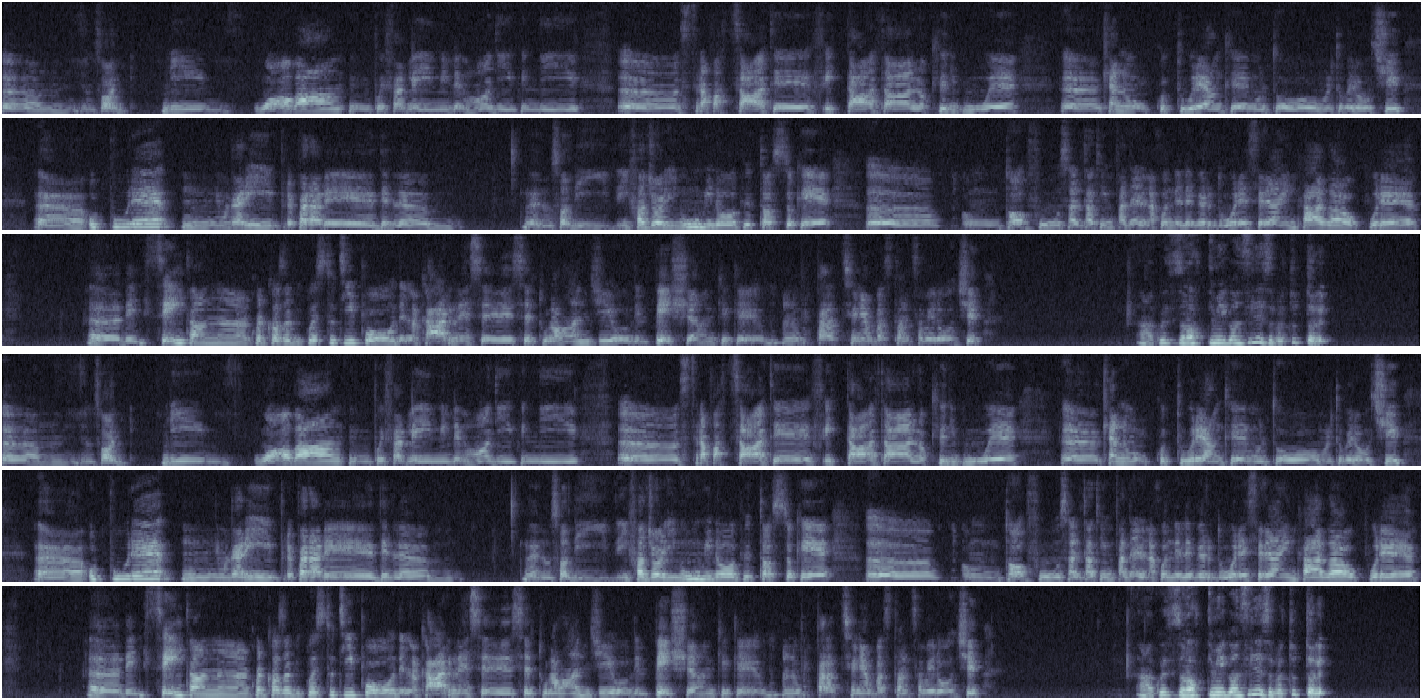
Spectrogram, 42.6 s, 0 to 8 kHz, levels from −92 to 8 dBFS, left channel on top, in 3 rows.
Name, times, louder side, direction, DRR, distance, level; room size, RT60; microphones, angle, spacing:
voice 1, 0.0-1.2 1.6-2.3 2.5-10.2 10.6-14.1 14.5-18.8 19.4-28.3 29.2-38.2, right 2 dB, 25° right, 0.7 m, -28 dB
voice 2, 39.7-41.6, right 5 dB, 65° right, 0.3 m, -21 dB
4.3 x 2.8 x 3.1 m
head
